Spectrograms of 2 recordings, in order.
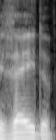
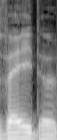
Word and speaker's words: Vade: Voilà, donc on le prononce Vade, mais ça fait aussi écho à invade ou evade, enfin s'évader.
